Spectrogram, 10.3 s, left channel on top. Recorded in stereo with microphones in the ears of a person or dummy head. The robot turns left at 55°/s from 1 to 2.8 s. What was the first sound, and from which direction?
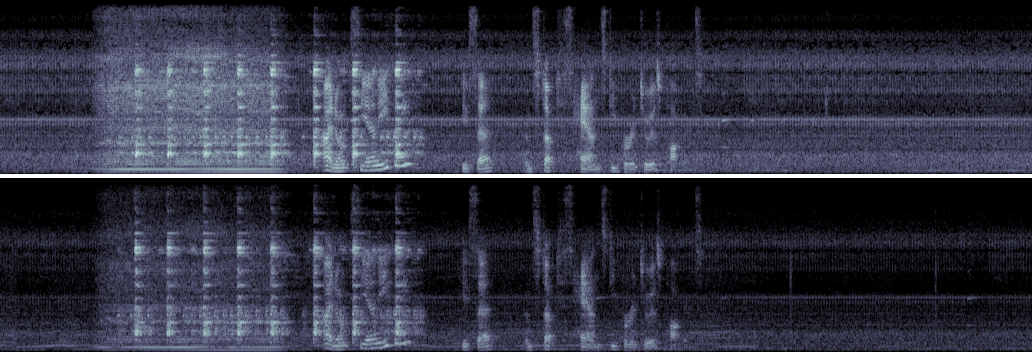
A rattle, 75° right (ahead or behind).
